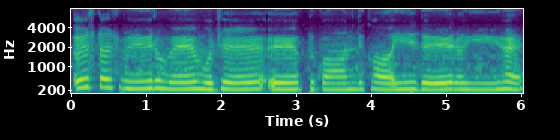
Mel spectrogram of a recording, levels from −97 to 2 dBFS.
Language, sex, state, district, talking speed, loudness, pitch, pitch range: Hindi, female, Madhya Pradesh, Katni, 100 wpm, -14 LUFS, 230 Hz, 225-245 Hz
